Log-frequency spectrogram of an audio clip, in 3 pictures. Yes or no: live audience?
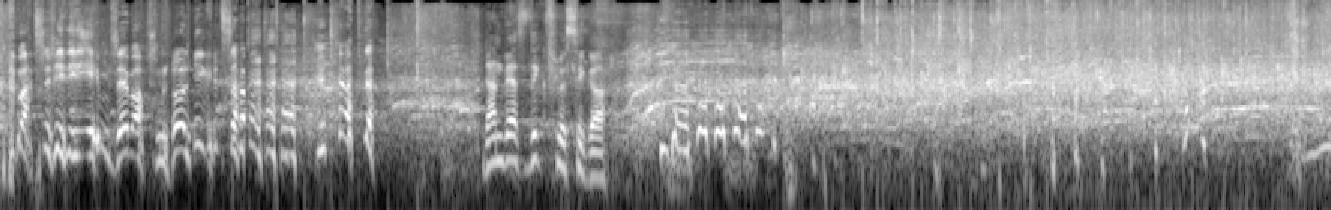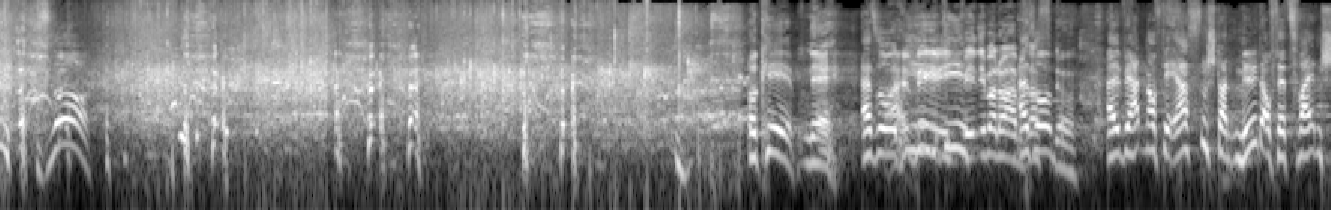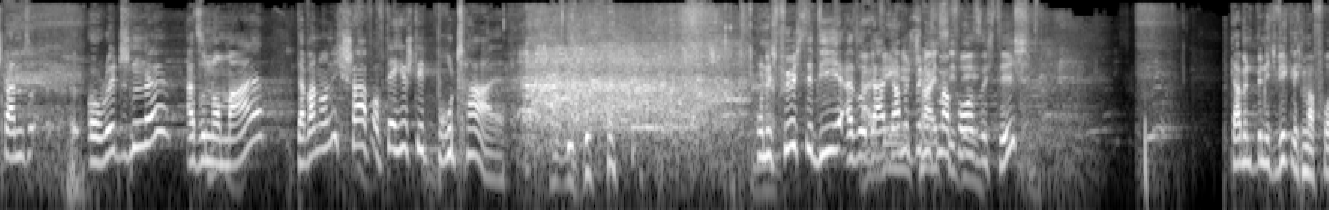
yes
